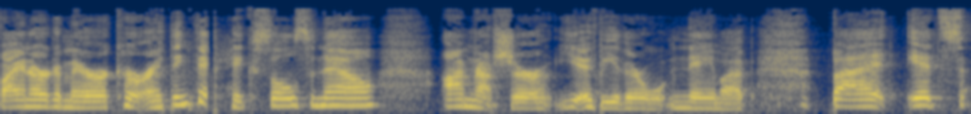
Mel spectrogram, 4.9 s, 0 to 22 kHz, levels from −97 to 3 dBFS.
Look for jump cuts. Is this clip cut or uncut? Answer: cut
